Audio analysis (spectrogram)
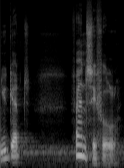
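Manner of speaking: ordinary delivery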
